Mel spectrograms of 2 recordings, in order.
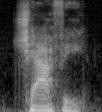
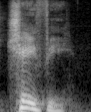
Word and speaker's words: Chaffee: moore few case and i've always known it to be pronounced chaffee chaffee county i've even i mean i've been there a long time ago did a case there and then um people like no i live here it's chaffey okay i mean i've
